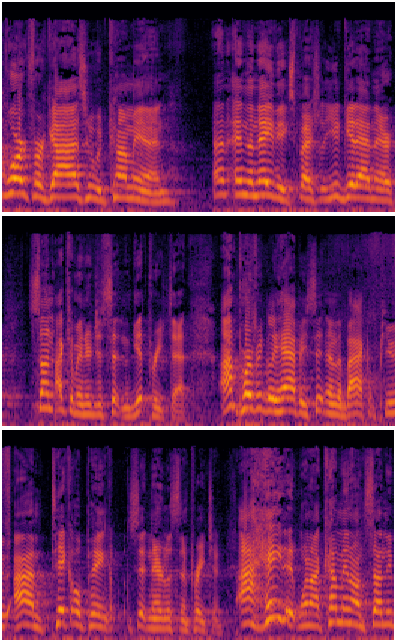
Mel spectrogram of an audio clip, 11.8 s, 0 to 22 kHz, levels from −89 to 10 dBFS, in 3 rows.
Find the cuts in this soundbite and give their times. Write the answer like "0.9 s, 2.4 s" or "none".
4.4 s, 10.2 s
